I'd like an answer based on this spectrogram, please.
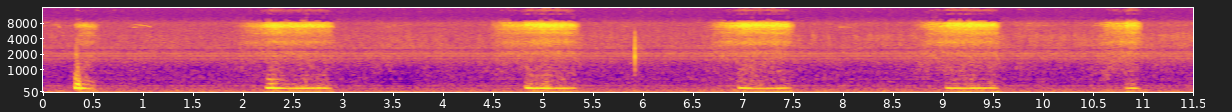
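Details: Domestic cat snoring while asleep, heavy and loud, in winter indoors beside its owner: low rasping snores repeating roughly every two to two and a half seconds, each a short rough rumble with a breathy hiss.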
